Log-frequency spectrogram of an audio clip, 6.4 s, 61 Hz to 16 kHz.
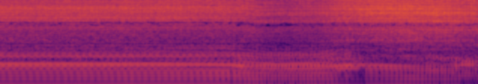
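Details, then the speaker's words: EcoFlow Smart Generator dual fuel model converted to natural gas, under about 1100 W load while the gas mixture screw is turned in: steady drone sags and stumbles as the lean mixture starves it, at about 6 turns out. "So you see right there, it kind of died off. So I'm probably about 6 turns out."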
